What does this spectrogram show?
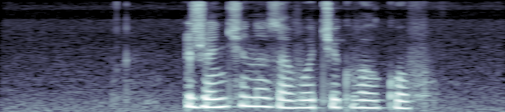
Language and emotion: Russian, neutral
